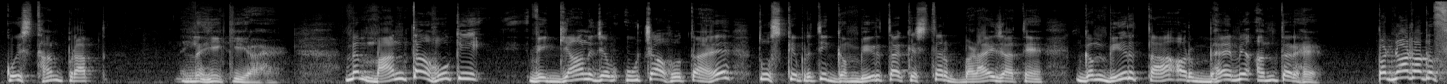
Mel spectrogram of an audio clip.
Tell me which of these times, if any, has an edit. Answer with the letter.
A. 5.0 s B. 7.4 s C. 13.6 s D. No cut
C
